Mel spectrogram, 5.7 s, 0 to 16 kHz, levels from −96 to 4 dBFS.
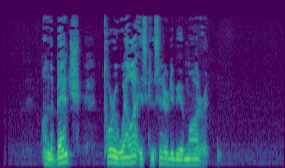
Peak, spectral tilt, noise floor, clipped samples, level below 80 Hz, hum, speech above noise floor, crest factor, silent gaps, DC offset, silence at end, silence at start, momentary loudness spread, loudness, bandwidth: -8 dBFS; -5 dB/octave; -70 dBFS; under 0.1%; -68 dBFS; none; 45 dB; 20 dB; none; under 0.1%; 1.55 s; 0.85 s; 16 LU; -25 LUFS; 11.5 kHz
